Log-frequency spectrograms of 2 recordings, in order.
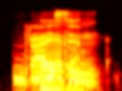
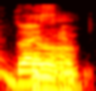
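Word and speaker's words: dreizehn: বড় করলাম সবার সুবিধার্থে dry plus Sen ড্রাই সেন মানে 13 14 কে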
